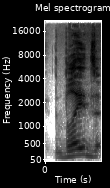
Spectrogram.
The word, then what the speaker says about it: 3lade: Yeah. Blades. Blade. Blade's how you say it.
